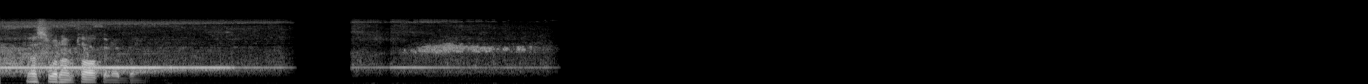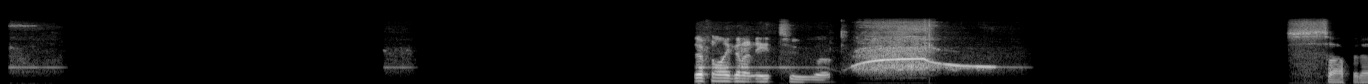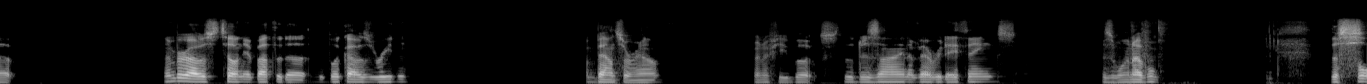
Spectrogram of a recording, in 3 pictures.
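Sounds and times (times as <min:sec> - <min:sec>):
hair dryer blowing: 0:22.1 - 0:23.9.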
